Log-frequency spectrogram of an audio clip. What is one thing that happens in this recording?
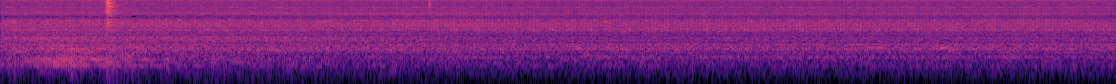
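A large diesel bus engine idles nearby with a steady rumble.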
